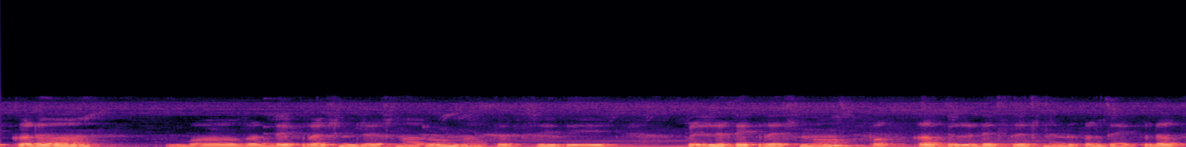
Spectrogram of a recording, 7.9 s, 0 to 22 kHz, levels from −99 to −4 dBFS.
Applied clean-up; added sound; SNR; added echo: none; Bowed string instrument; 18 dB; reverberation time 0.5 s.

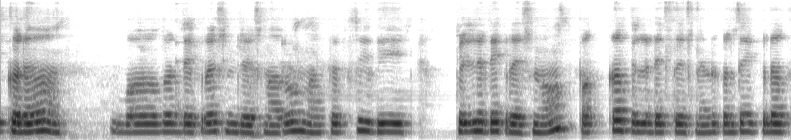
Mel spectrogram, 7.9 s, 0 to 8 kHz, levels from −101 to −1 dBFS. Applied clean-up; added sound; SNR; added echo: neural mask model DeepFilterNet 3.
